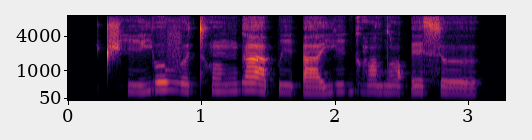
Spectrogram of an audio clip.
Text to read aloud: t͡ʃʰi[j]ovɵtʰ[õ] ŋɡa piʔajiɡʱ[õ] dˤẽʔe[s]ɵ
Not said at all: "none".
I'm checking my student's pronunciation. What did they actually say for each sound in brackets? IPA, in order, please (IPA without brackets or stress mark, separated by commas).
j, õ, õ, s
